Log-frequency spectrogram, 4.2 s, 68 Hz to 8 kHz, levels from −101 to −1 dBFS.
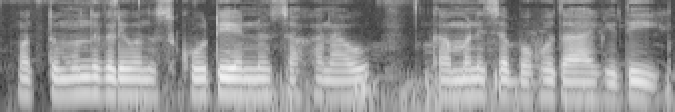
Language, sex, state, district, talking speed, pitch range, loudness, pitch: Kannada, male, Karnataka, Koppal, 115 wpm, 130-145 Hz, -17 LUFS, 140 Hz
